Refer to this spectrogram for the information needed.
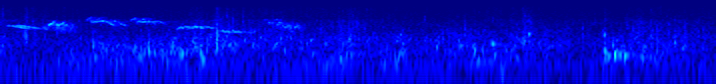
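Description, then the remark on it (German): Several birds sing in the sky above in short, high chirping phrases over a steady background of gentle water sounds, with the calls clustered early and fading into occasional splashes and soft lapping. “Und oben im Himmel kannst du die Vögel singen hören und ihre Lieder wandern in dein Herz mit noch mehr heilender Wärme.”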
